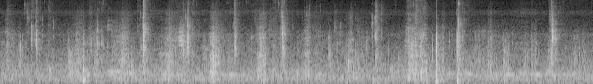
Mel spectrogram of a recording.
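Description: Two people eating rice and curry by hand: wet chewing and lip-smacking, heard as a string of short, irregular smacks and clicks.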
